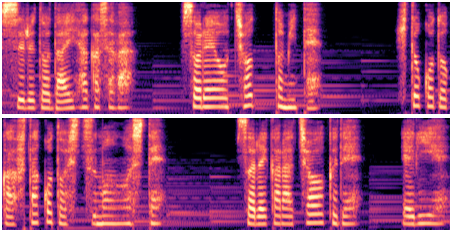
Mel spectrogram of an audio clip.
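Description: Over music in the background, a woman speaks at medium pitch with flat, monotone intonation, a fairly slow pace and long, frequent pauses. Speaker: sleep story reader. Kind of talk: sleep story reading, calm literary narration.

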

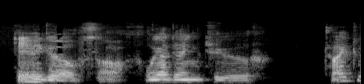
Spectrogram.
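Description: A very slow, bright, sharp-toned voice with a non-native accent. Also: man. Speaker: former chip architect at a processor company. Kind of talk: technical lecture to camera. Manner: casual, hesitant.

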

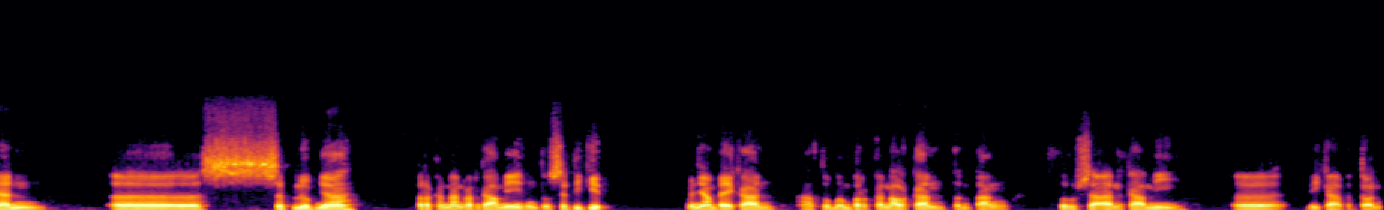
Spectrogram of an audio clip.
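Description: In a quiet background with a dry sound and no echo, a man speaks at a very slow pace in a fairly low pitch with ordinary pitch variation. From Indonesia. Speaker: company engineering manager; presenter. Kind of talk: formal opening remarks. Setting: video call. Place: office. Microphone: video call.

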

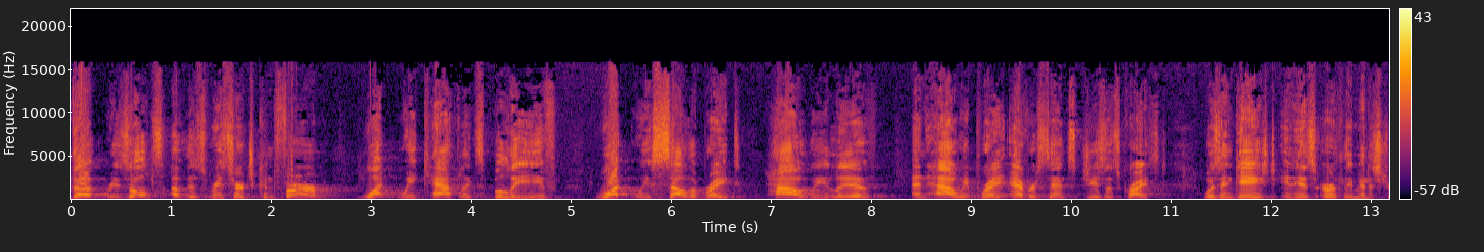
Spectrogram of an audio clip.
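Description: The voice moves at a fairly slow pace with lively intonation. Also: man, high pitch for a man. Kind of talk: lecture. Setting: stage with audience. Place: hall. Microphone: lapel.

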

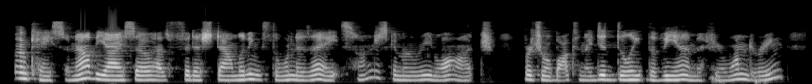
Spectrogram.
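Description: At a medium pitch and a moderate pace, a woman talks in an ordinary speaking voice. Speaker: tech YouTuber. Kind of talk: screen-recorded tutorial commentary.

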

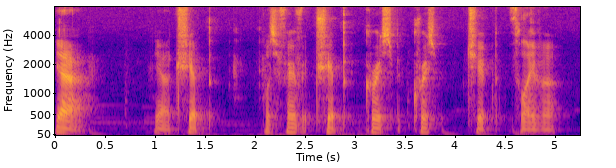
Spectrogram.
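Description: A man with a British accent speaks at a very slow pace with long, frequent pauses. His pitch is very deep and low, with ordinary variation. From United Kingdom. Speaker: ASMR voice actor. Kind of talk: casual chat.

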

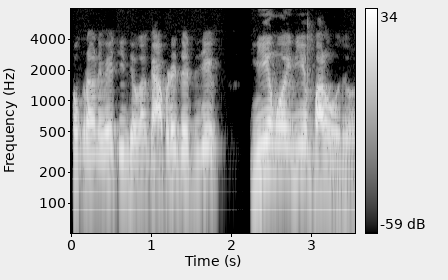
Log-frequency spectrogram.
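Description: A man's unremarkable speaking voice, fairly high in pitch, with fairly even intonation. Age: 60s. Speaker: herbal remedy healer. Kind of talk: interview.

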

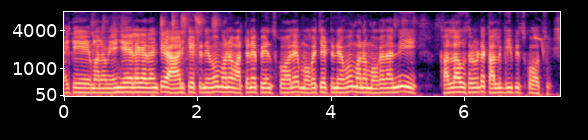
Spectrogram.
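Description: In a dry, close sound with no echo, a man speaks at a fairly high pitch in a monotone, flat delivery with very even loudness. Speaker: farmer. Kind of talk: casual chat.

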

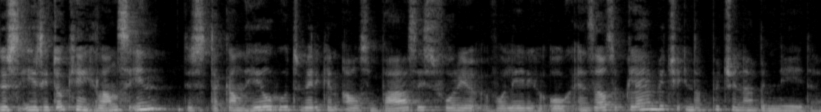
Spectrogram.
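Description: A woman speaks at a fairly slow pace with hardly any pauses. Her pitch variation is ordinary. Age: 50s. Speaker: health coach and brand ambassador. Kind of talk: live make-up tutorial. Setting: live video stream. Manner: chatty, informal. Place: home room. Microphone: phone near.

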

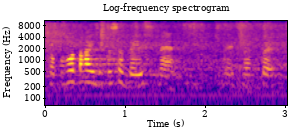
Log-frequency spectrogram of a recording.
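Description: A woman amid noticeable background noise. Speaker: vlogger. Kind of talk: casual vlog chat. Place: shop. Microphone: phone near.

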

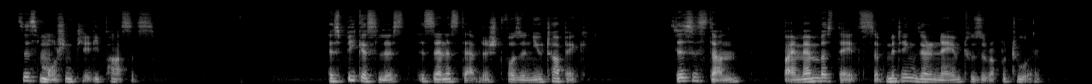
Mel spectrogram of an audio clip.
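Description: Against a quiet background, a man with a slight German accent talks at a moderate pace and medium pitch, showing ordinary pitch variation and long, frequent pauses. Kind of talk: educational explainer narration.

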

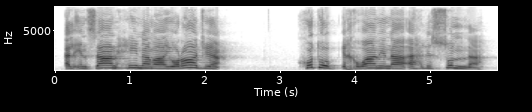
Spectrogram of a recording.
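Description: Against a quiet background, a man with an extremely high pitch projects a raised voice in a bright, sharp tone, speaking at a very slow pace with ordinary pitch variation. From Iraq. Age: 60s. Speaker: cleric and seminary professor; seminary professor. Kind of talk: conference paper presentation. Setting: conference hall with audience. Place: hall. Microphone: podium.

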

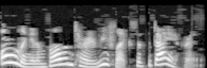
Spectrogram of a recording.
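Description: Her voice is high-pitched, with very wide pitch swings. The woman keeps a moderate pace, and the sound is dry with no echo. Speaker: mock infomercial presenter. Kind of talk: infomercial-style demonstration. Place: home room.

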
